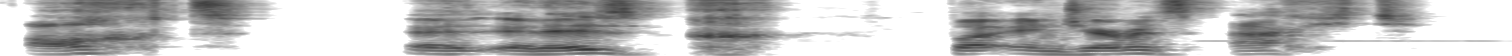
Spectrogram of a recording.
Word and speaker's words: acht: But you hear it in German. It's acht. Note on pronunciation. I know I'm not a native German speaker, but a note on pronunciation. A lot of people have a tendency when they're speaking German to acht, because they're like acht. But that's not how the German CH is.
